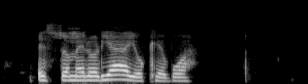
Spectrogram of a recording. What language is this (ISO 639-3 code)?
lug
